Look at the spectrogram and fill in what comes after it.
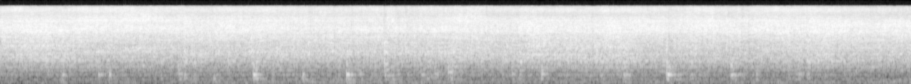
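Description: Onions, tomatoes, garlic and ginger sizzling steadily in oil in a wok, while a wooden spatula stirs them with repeated short scrapes against the pan.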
